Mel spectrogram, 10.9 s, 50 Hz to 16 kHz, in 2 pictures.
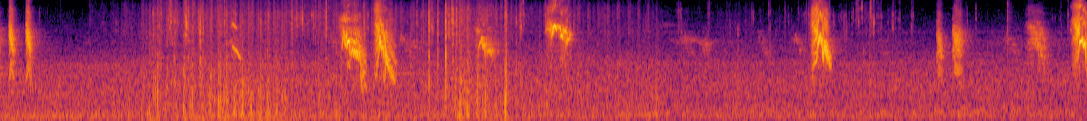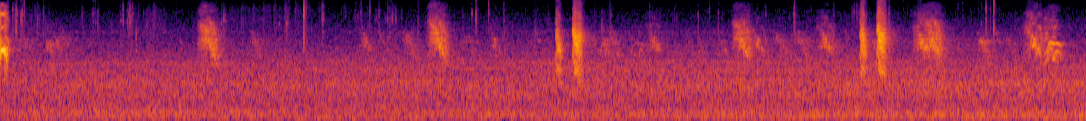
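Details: Sparrows and a newly arrived chick at a plum-tree feeder at a Japanese Tenmangu shrine, 21 June 2022: a flurry of wingbeats early on, then isolated high chirps every second or so.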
